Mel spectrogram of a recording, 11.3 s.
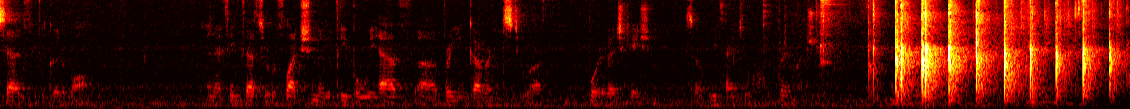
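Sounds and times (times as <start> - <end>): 
speech: 0.0 - 1.1, 2.1 - 8.4
Board of Education meeting audience clapping in an echoing room: 8.7 - 11.2.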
